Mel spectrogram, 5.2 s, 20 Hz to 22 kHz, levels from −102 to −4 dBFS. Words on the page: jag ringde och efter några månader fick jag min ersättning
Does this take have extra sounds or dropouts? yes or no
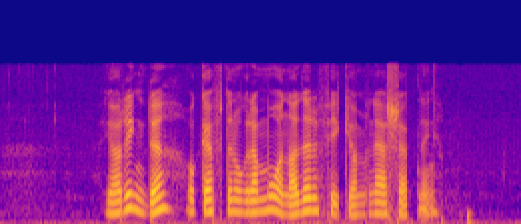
yes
